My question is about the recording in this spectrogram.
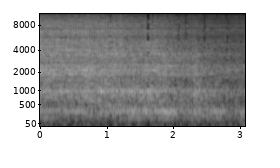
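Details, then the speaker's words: Woodturning a Yule log box, cleaning up the end face with a smaller gouge nearly 6 in from support: a rough fluttering scrape and uneven rattle as the tool skates. This is workpiece chatter from the vibration. "if you not controlling it you'll find that you can get it skating [Music] backwards and you can hear the sort of vibration because it is some length nearly 6 in away"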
